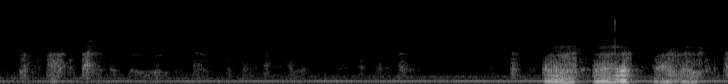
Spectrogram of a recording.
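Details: Basset hound puppies in a standoff indoors; quiet low snuffling and grunts, then three loud gruff barking bursts near the end, with a steady low hum underneath.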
